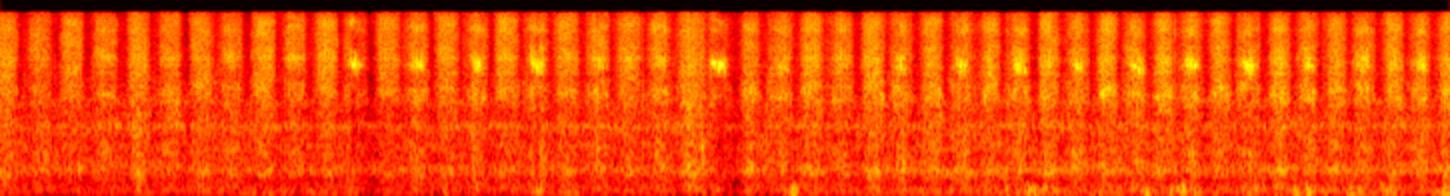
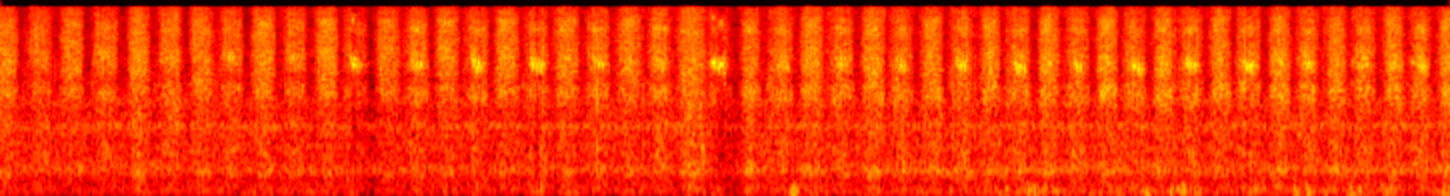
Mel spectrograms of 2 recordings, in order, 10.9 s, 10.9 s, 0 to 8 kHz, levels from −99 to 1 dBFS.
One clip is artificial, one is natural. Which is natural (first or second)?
second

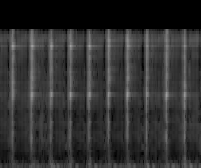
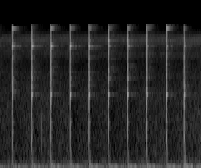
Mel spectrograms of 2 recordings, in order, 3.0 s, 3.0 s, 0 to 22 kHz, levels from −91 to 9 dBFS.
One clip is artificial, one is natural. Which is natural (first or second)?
second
